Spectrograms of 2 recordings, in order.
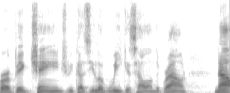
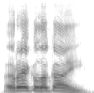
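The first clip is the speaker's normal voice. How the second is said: Merab impression; 9 semitones higher, 3 dB louder than usual. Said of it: "Worst Merab impression yet from me".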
